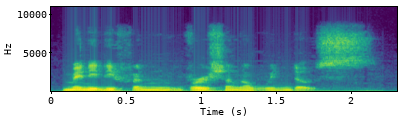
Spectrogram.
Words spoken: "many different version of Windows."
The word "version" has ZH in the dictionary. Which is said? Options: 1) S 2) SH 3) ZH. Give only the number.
2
